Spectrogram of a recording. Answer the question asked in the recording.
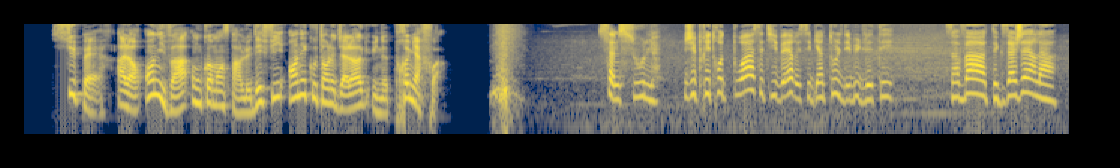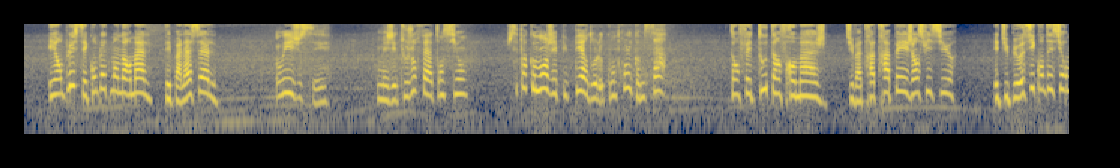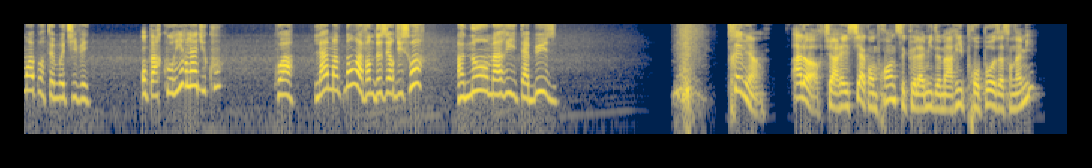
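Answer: D'aller courir tout de suite, à 22h du soir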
